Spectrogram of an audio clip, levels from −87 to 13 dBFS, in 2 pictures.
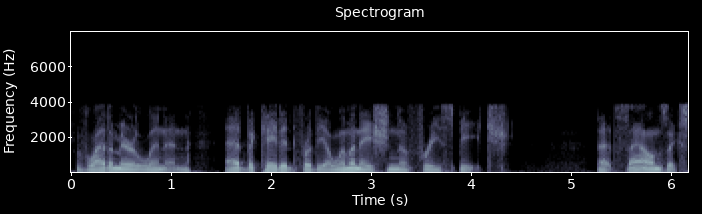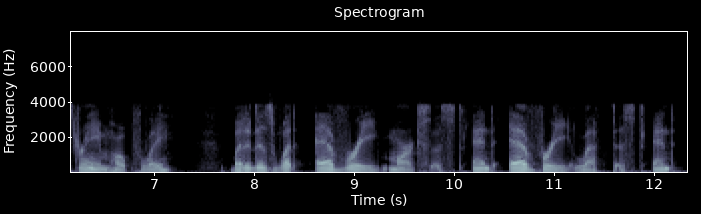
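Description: A speech recording, with no technical fault to be heard anywhere in it. Nothing in the audio calls for a time, a cause or a fix.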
